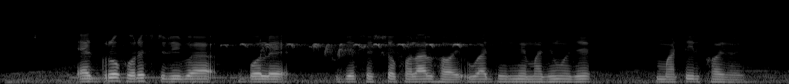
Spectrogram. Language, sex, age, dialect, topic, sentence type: Bengali, male, 18-24, Jharkhandi, agriculture, statement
